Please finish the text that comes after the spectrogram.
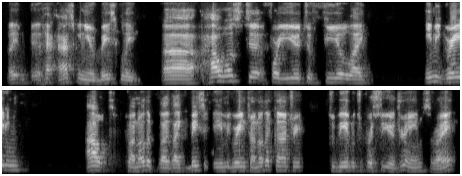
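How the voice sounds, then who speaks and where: A man from Brazil, a native Portuguese speaker, hosting an interview and translating questions, halting and full of fillers. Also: medium pitch, bright, forceful tone, no room sound. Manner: halting, many fillers and restarts.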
